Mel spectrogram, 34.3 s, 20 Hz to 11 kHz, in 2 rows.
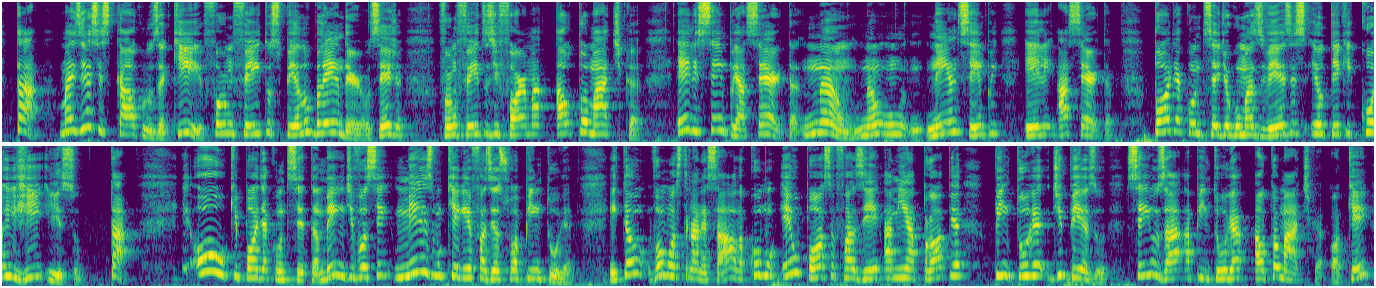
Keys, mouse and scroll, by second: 0.9 right click, 2.0 right click, 2.9 right click, 3.8 right click, 4.6 right click, 5.2 right click, 6.0 right click, 7.0 right click, 7.7 right click, 8.3 right click, 8.9 right click, 9.4 right click, 10.4 right click, 11.1 right click, 12.1 right click.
